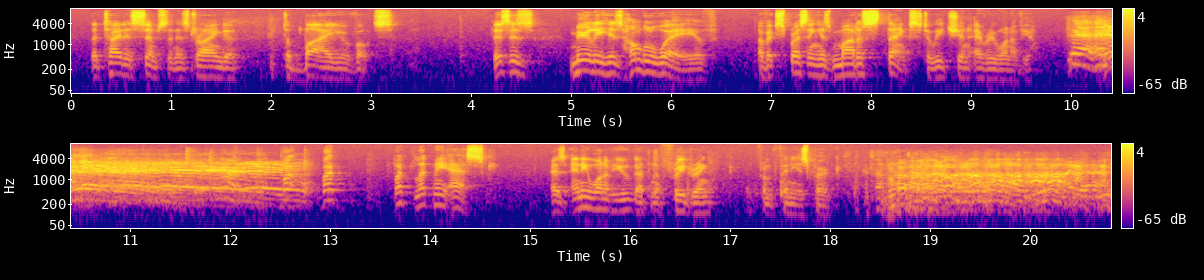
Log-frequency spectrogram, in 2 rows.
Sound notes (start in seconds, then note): 10.0 cheering; 18.4 laughter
